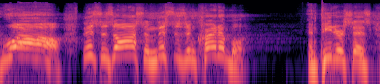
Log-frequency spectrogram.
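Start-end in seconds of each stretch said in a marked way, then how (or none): 0.0-2.5 preacher voicing the amazed crowd, hammed up; excited crowd. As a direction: cheer like a stunned crowd at a miracle. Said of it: "the people are like".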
